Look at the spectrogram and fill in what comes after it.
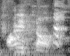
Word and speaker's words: Weintraub: E aí vai o, o Weintraub, cara. – Não, por favor, pronuncie corretamente o nome. Weintraub. Isso.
